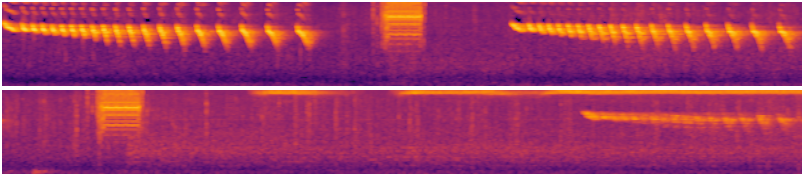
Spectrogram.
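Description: A rainforest bird singing a fast trill of clear notes that slides down in pitch over about three seconds, given three times. Two short buzzy calls come between the trills, and a steady high-pitched whine sets in about ten seconds in.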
